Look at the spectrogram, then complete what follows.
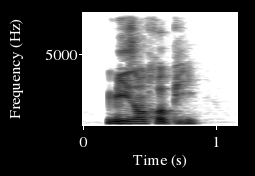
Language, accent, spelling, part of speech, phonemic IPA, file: French, France, misanthropie, noun, /mi.zɑ̃.tʁɔ.pi/, LL-Q150 (fra)-misanthropie.wav
- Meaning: misanthropy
